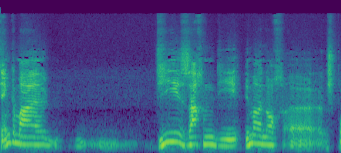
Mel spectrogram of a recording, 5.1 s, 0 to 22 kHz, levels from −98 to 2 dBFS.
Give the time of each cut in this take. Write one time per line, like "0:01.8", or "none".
none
